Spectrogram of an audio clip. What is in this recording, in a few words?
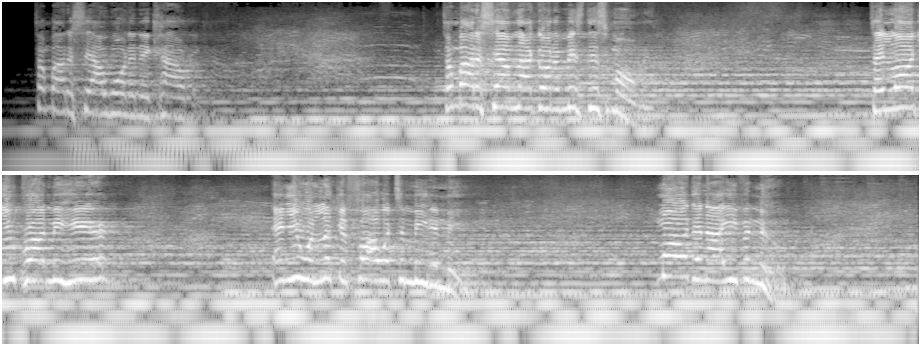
Spoken Word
